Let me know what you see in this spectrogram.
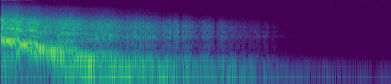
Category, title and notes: Sound effects > Electronic / Design
OBSCURE OBSCURE NETHER PUNCH
RAP, HIPHOP, BASSY, BOOM, UNIQUE, HIT, RUMBLING, EXPLOSION, LOW, TRAP, IMPACT, INNOVATIVE, DIFFERENT, EXPERIMENTAL, DEEP, RATTLING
